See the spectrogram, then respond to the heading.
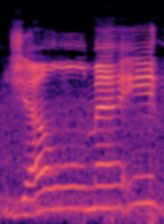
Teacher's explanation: یو پہ وولین ہے، وہ ساکن سے پہلے یا کے اوپر زبر ہے، وولین کو کھینچنا بھی نہیں ہے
